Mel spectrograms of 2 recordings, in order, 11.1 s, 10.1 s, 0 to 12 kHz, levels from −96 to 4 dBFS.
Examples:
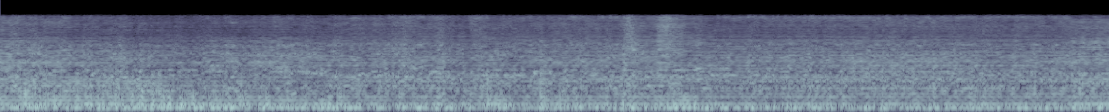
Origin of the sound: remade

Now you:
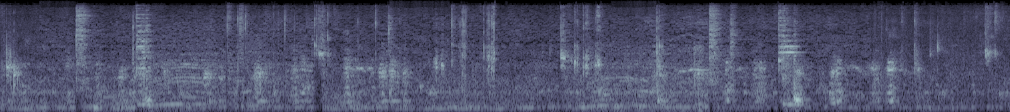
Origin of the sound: recorded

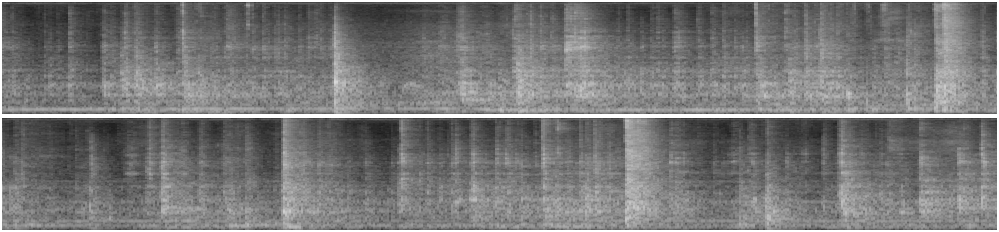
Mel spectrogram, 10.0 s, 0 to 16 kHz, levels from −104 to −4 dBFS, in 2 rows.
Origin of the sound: remade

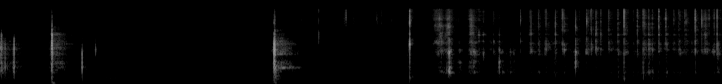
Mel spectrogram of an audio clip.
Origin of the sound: remade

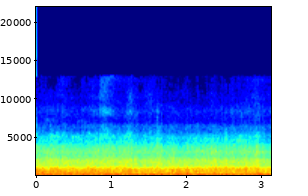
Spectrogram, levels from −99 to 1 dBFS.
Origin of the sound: recorded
